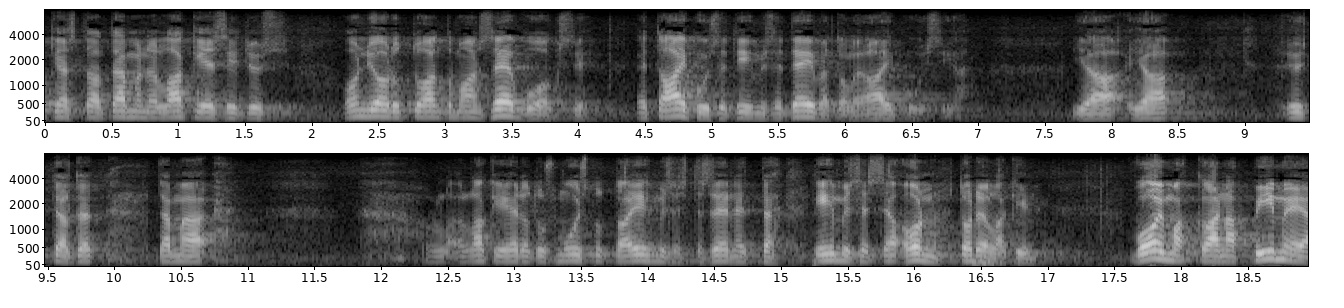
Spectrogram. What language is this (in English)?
Finnish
